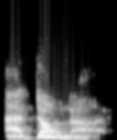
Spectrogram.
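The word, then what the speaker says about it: אדני: Another form of God's most sacred name, which is used in Jewish writings, 2 yods, like the Tetragrammaton, it should be pronounced Adonai.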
